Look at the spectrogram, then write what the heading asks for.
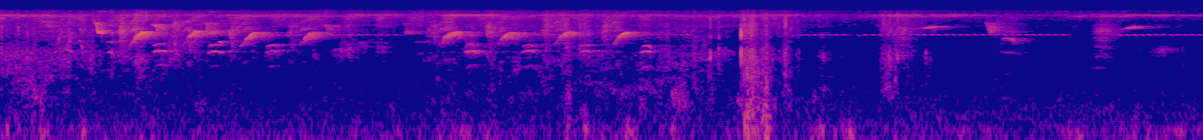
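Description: Faint bird call: a run of short falling notes about two a second, heard twice in the first half. A brief rustle comes past the middle, and then a thin, steady, high insect trill runs on.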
